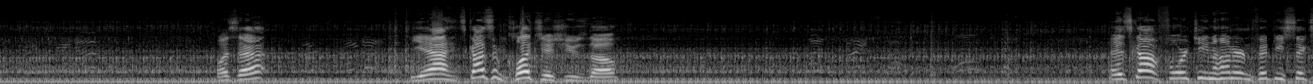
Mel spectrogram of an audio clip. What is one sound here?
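An all-terrain vehicle engine idles steadily.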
